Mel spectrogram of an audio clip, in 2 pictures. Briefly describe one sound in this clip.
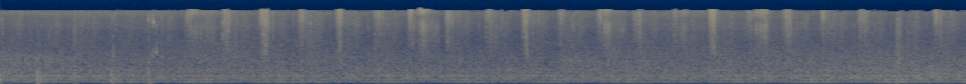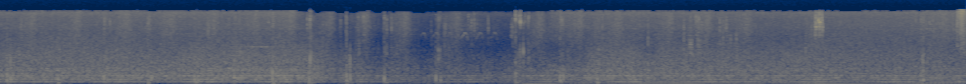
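Footsteps tread steadily over grass and stone.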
